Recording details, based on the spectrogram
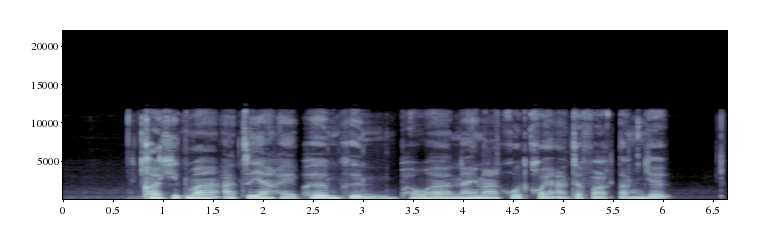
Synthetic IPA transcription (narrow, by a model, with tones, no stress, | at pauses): kʰɔ˨˩jkʰi˧˥t̪̚waː˧ʔaː˨˩t̪̚t͡ɕa˧˥jaː˨˩k̚ha˨˩jpʰɤː˧˨mkʰɯ˨˩npʰɔ˧waː˧na˧˥jʔa˧naː˧˨kʰo˧t̪̚kʰɔ˨˩jʔa̰ː˨˩t̪̚t͡ɕa˧˥faː˨˩k̚t̪a˧˥˩ŋjɤ˧˥ʔ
